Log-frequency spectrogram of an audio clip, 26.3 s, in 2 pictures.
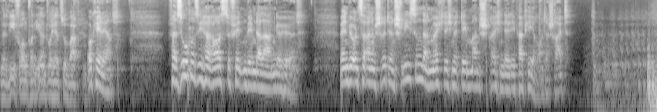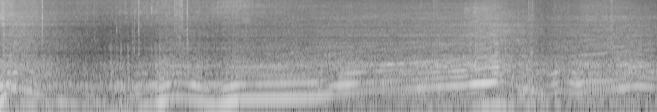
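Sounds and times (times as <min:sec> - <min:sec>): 
speech: 0:00.0 - 0:02.8, 0:03.4 - 0:06.1, 0:06.8 - 0:12.2
car engine revving: 0:11.9 - 0:26.2.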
